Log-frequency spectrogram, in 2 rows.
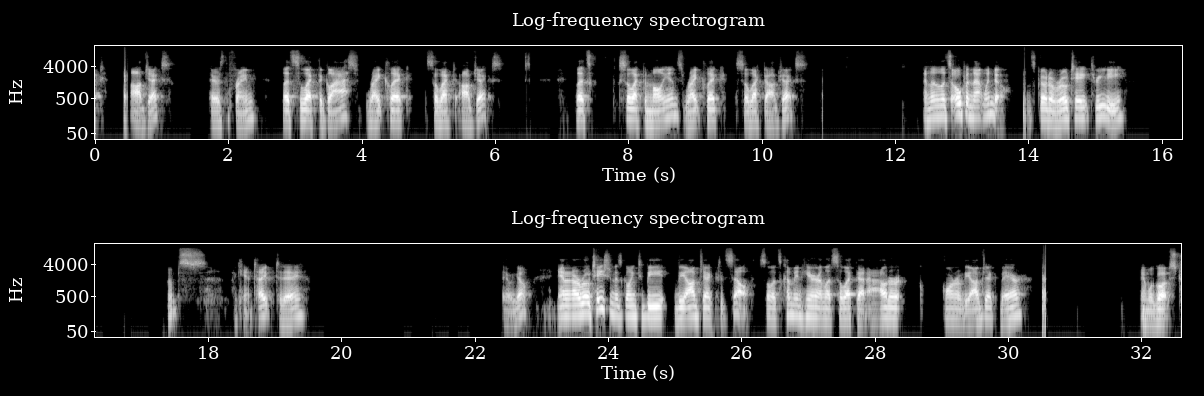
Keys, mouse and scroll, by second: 1.0 click, 4.1 right click, 6.8 click, 8.0 right click, 11.8 click, 13.4 middle click, 13.7-14.4 scroll, 15.5-17.0 typing, 18.2-22.3 typing, 25.4 Return, 25.4-25.9 scroll, 26.3 scroll, 27.1 scroll, 27.6-28.2 scroll, 28.2 scroll, 29.2 scroll, 29.8 click, 30.4-30.9 scroll, 30.9-31.4 scroll, 31.5-32.4 scroll.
